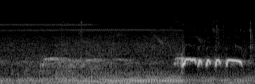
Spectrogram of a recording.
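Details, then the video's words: Local zebra dove, used to lure other zebra doves into answering: a faint soft trill followed by a short loud burst of rapid, quavering coos, over low background rumble. "Perkutut Lokal Gacor SUARA BESAR Ahlinya Bikin Semua Burung Perkutut Langsung Nyaut"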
